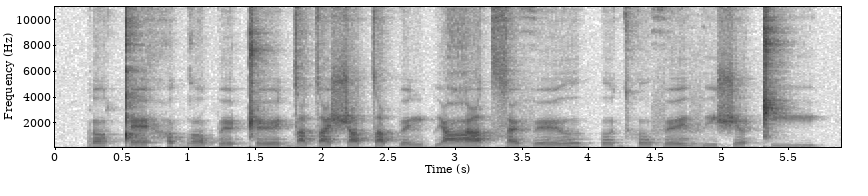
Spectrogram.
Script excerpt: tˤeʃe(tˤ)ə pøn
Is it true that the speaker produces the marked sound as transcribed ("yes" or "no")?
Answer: yes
